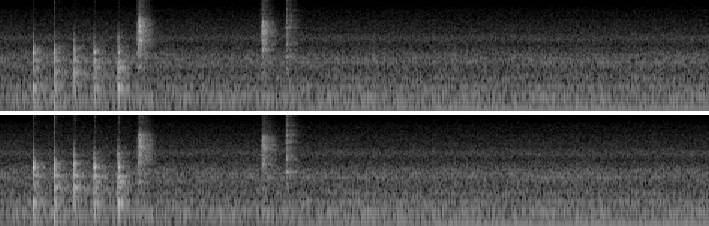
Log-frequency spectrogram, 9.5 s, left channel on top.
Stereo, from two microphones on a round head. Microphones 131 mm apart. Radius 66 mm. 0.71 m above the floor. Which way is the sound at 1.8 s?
55° left (ahead or behind).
